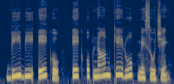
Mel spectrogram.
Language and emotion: Hindi, neutral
